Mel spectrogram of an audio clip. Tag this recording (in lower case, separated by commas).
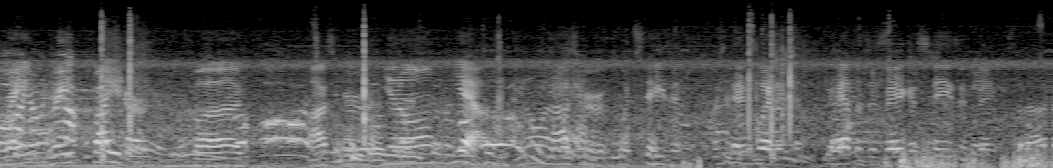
speech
